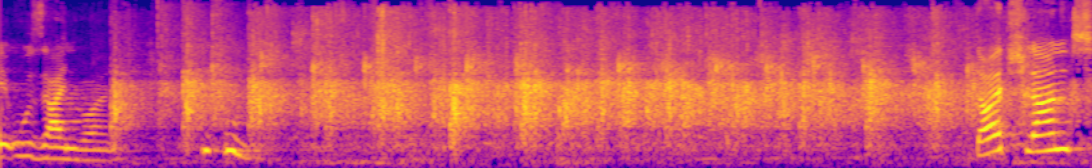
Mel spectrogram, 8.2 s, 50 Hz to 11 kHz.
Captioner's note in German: Beifall BÜNDNIS 90/DIE GRÜNEN und vereinzelt CDU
